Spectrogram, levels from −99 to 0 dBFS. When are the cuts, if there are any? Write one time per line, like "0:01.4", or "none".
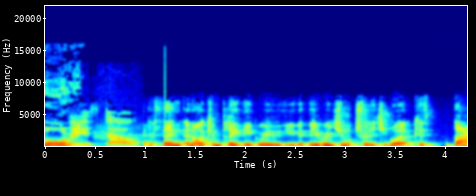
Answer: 0:01.0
